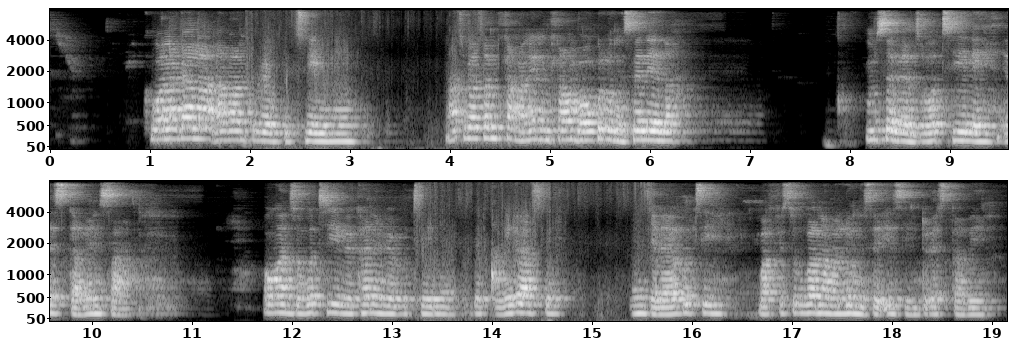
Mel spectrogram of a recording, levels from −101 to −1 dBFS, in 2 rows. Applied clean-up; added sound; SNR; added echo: neural separator model SepFormer DNS4.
